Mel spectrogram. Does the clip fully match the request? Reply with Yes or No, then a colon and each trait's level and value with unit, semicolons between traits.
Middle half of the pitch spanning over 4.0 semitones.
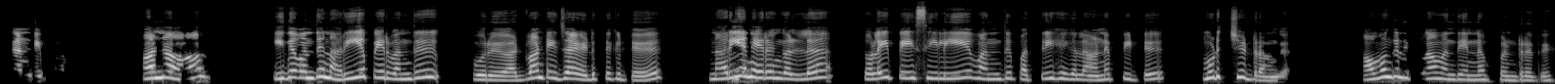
Yes: average, 4.6 semitones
